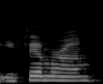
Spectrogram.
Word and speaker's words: ephemera: So ephemera, but it just looks like remember.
